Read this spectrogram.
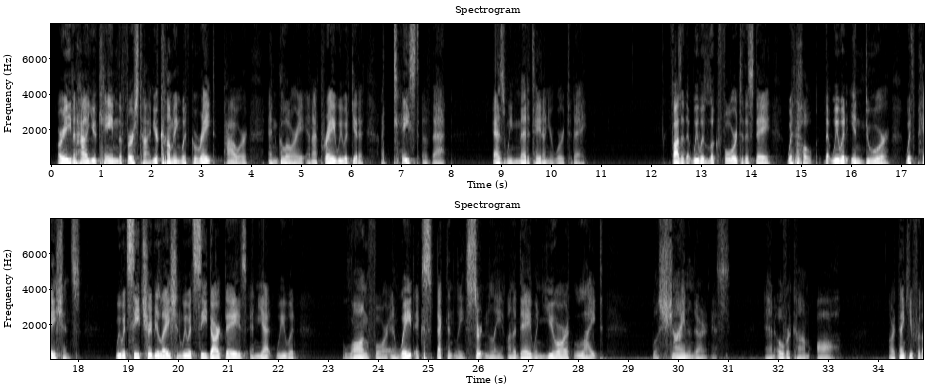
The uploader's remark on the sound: Recorded live at Bethany Bible Church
